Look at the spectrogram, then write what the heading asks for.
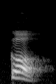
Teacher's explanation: ठीक है, तो अब क्या होता है, जब हम क का उच्चारण कर रहे हो तो क, अब हमारी वायु जो है कंठ से निकलती है, टकराते हुए मुख से बाहर आ जाती है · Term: स्पर्श व्यंजन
